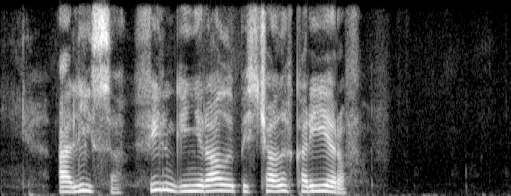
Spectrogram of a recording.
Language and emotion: Russian, positive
